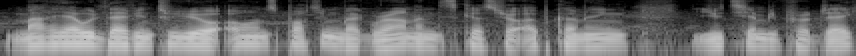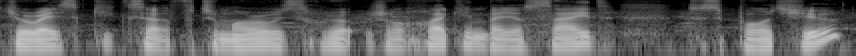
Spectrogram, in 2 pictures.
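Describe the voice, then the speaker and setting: A male podcast host with a fairly low voice. He leads the chat in a friendly way and often pauses on "uh" and "um" between phrases. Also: steady tone, warm tone. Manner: friendly, many filler pauses. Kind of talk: interview chat. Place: pop-up store at a race event.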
